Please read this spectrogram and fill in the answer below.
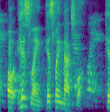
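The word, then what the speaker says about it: Ghislaine: And that explains why uh it was reported that Elene Maxwell is about to confess and reveal all the names of the list. Lee Maxwell, did I pronounce her name right? Oh, his lane.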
